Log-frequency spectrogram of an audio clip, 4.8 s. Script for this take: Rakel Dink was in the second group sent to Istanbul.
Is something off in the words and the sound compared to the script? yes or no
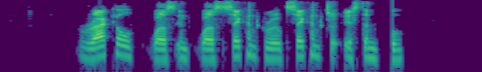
yes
